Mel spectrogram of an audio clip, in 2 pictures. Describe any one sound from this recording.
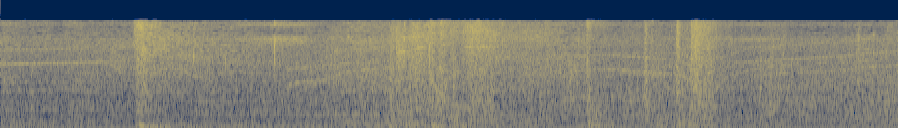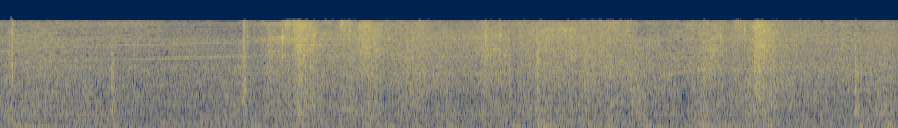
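A ball is struck with loud thumps.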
